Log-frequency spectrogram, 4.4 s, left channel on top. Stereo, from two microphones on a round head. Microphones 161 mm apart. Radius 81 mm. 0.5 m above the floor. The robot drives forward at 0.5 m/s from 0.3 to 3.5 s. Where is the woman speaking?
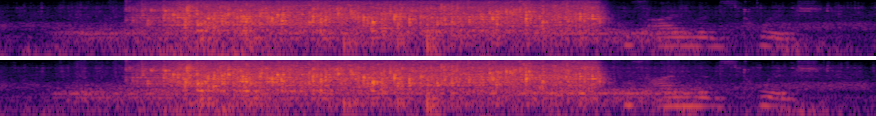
25° right (ahead or behind), 1.3 m; by 4.2 s 20° right (ahead or behind), 1.4 m.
